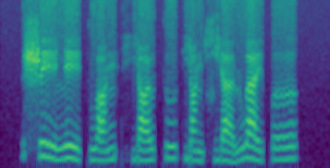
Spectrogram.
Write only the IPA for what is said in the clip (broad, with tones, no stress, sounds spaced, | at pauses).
ʂ e˥˧ ɪ̯ l e˥˩ ɪ̯ t̪ w ɑ˧˥ ŋ t̪ʰ j ɑ˧˥ ʊ̯ t̪ u˥ t̪ j ɑ˨ ŋ ɕ j ä˨˩ ɻ w a˥˩ ɪ̯ p ɤ˥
